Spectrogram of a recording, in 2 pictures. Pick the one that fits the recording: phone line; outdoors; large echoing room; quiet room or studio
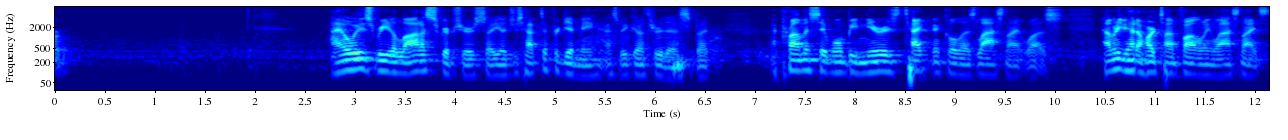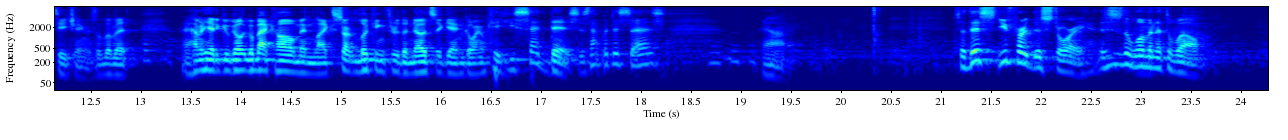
large echoing room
